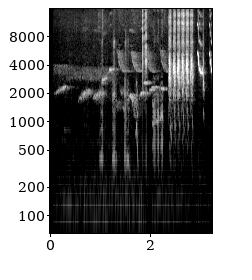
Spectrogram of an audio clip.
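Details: Female Nias hill myna in breeding condition calling the male, ngekek style: slurred whistles sliding around mid pitch, then sharp broadband chips and a fast burst of about eight harsh repeated notes near the end.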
